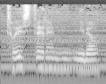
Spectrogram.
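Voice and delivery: usual speaking voice

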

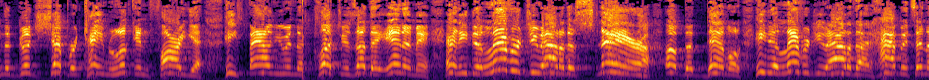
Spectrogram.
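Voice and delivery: loud, high preaching build; rousing sermon cry; full-force preaching. Acted. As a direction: preach it out to the crowd.

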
